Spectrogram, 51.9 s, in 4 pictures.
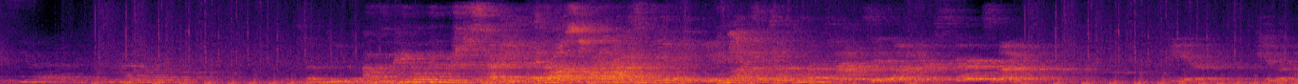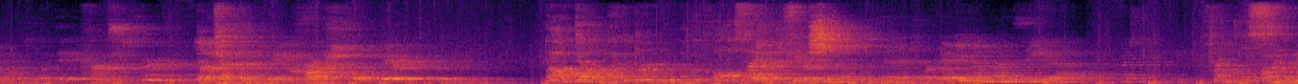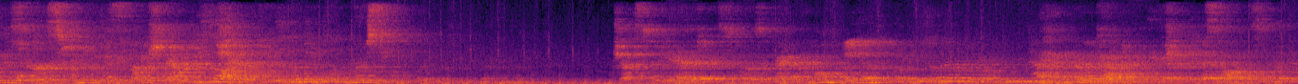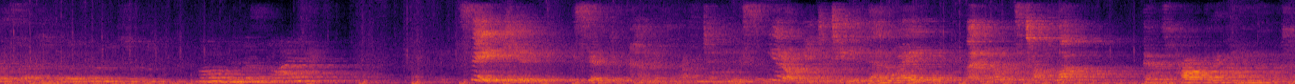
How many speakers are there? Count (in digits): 5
